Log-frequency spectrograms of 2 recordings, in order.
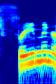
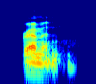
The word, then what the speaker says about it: Fremen: Is it pronounced Freeman or Fremen? – Fremen, yeah. – Fremen, okay.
